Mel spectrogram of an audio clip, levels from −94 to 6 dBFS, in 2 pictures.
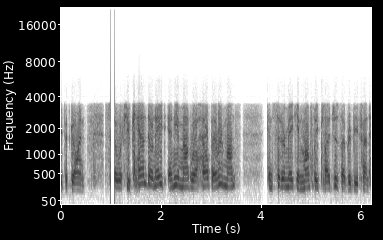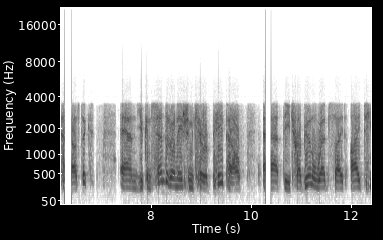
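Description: At 0.99 s the audio drops to silence for 80 ms, then returns. The same dropout recurs at 6.27 s for 146 ms and at 10.29 s for 114 ms. Each gap is a clean cut to silence with no fade, and playback resumes abruptly. These are likely Bluetooth stalls: radio interference delayed packets, the receiver's buffer emptied, and output halted until retransmitted data arrived.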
